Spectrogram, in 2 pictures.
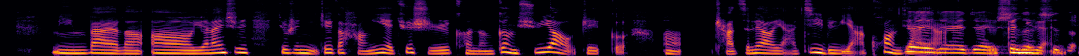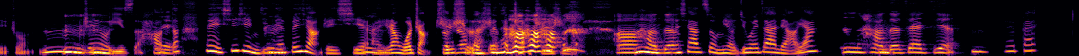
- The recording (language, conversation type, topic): Chinese, podcast, 你怎么看灵感和纪律的关系？
- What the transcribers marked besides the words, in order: laughing while speaking: "真的"; chuckle; other background noise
